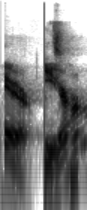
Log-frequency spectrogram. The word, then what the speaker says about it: Herr: Do I pronounce it well? Herr.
